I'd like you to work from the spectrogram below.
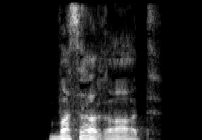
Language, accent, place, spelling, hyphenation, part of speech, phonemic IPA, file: German, Germany, Berlin, Wasserrad, Was‧ser‧rad, noun, /ˈvasɐˌʁaːt/, De-Wasserrad.ogg
- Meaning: waterwheel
